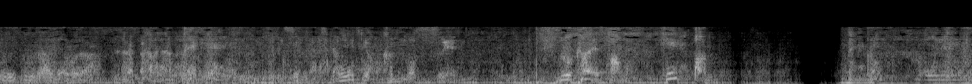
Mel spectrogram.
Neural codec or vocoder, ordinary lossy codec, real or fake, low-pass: codec, 16 kHz, 4.8 kbps, FACodec; MP3, 24 kbps; fake; 7.2 kHz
